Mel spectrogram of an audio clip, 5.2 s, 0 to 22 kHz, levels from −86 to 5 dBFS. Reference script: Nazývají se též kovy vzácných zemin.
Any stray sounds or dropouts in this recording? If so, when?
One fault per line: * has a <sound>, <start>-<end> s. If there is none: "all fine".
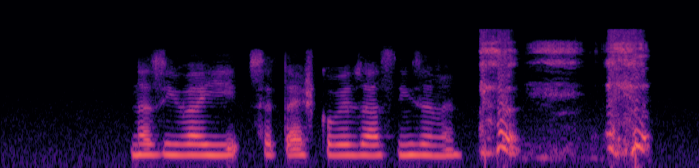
* has a cough, 3.6-4.9 s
